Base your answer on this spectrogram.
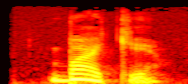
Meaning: nominative/accusative plural of бак (bak)
- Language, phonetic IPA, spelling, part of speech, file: Russian, [ˈbakʲɪ], баки, noun, Ru-баки.ogg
